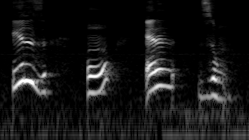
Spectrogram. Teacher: As there is s at the end, we don't pronounce s while making it plural, but here there is a vowel after s. So whenever there is s or t at the end, the voice travels if there is a vowel ahead. So s becomes z.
